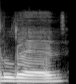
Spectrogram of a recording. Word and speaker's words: live: short I Lids or live rhymes with give give in mind that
